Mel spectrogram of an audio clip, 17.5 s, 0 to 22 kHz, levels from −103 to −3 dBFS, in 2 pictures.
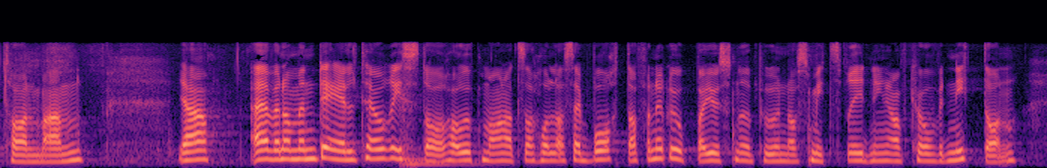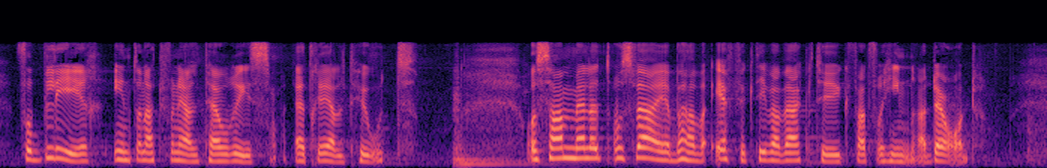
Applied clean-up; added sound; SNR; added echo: none; Electric guitar; 17 dB; none.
